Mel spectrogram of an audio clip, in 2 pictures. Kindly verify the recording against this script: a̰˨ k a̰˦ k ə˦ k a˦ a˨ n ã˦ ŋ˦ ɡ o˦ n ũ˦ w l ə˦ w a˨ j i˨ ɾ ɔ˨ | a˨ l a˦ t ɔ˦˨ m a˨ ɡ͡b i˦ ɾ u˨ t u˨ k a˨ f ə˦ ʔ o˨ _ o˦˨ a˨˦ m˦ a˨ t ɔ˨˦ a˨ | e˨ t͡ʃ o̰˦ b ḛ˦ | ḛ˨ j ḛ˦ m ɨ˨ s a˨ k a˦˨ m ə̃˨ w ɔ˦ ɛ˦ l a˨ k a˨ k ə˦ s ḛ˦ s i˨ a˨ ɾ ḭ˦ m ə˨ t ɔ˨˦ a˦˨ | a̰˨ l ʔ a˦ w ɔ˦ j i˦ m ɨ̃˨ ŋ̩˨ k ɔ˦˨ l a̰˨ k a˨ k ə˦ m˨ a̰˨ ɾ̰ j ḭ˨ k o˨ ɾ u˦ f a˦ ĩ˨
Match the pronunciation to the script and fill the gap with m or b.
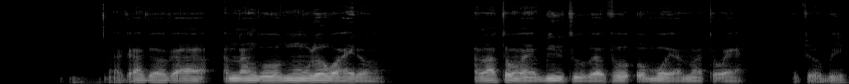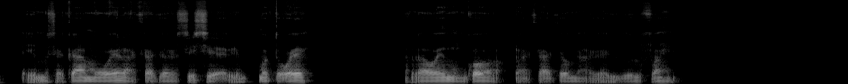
m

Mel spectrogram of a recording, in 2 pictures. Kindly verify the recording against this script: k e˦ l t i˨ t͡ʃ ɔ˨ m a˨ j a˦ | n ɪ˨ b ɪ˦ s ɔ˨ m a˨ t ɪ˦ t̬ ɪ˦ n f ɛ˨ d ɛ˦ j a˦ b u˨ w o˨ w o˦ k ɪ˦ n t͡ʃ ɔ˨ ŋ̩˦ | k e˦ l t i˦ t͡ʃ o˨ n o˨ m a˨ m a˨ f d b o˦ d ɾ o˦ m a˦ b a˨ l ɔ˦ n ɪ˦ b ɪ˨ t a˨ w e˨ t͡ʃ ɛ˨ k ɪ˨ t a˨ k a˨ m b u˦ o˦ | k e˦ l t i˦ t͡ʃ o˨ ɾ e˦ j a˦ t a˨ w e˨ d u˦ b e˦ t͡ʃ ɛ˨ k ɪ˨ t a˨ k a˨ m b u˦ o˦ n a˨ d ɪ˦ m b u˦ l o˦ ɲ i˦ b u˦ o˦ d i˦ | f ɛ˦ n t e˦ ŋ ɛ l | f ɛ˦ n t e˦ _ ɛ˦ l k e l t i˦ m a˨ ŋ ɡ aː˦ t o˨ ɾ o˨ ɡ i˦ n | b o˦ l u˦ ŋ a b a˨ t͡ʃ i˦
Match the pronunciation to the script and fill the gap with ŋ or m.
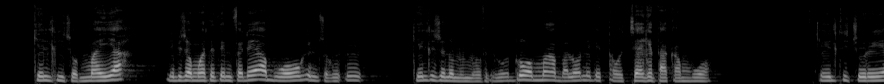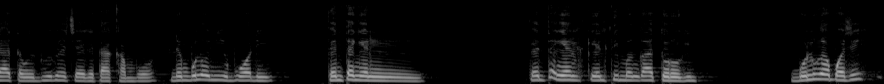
ŋ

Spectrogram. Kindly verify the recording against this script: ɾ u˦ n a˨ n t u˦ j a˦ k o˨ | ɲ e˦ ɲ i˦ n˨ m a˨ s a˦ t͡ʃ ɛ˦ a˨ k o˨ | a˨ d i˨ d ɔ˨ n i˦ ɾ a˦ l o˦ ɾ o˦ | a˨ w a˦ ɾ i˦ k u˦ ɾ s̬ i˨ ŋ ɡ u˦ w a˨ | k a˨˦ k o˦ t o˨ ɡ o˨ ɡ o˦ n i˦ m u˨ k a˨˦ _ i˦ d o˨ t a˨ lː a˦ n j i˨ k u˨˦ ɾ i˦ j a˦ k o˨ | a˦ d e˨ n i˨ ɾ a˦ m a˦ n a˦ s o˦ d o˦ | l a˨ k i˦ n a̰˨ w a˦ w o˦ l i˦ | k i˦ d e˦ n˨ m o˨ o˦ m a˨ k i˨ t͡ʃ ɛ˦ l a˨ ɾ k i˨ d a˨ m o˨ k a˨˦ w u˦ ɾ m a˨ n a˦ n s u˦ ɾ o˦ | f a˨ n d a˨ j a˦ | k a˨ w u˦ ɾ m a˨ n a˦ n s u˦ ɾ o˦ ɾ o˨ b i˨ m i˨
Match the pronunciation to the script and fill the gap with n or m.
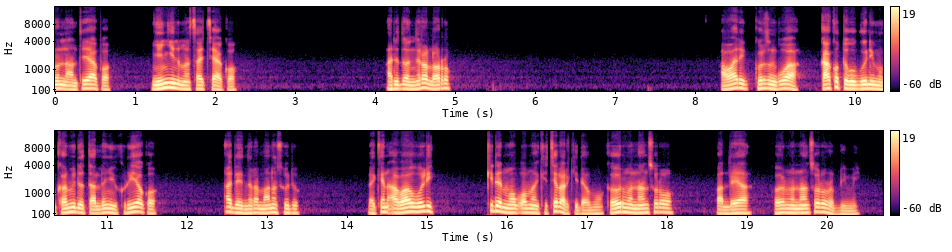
m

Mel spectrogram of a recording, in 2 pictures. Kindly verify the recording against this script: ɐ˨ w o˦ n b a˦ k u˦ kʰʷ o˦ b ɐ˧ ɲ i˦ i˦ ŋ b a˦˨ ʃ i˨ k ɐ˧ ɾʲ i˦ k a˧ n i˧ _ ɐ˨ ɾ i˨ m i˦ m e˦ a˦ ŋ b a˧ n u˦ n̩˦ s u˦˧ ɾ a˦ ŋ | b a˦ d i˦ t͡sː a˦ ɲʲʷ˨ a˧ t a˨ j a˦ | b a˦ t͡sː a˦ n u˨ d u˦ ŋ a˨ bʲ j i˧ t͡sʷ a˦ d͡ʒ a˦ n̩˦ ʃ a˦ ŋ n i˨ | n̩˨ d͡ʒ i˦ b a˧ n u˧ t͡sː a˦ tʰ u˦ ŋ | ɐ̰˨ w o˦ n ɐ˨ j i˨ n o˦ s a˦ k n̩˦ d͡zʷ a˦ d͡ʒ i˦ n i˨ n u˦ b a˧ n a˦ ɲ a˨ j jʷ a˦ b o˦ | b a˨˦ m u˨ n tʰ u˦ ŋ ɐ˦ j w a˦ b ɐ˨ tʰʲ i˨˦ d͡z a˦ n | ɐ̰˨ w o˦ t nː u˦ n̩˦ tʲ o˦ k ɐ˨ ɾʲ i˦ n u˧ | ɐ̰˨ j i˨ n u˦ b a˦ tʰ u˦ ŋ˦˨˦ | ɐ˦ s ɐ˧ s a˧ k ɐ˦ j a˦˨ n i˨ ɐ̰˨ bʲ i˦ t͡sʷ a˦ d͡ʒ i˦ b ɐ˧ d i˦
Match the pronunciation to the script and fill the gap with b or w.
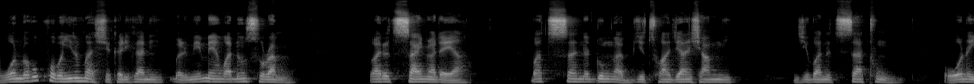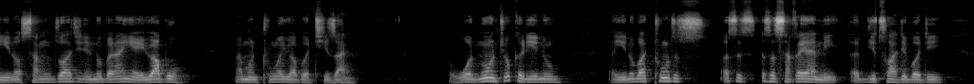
b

